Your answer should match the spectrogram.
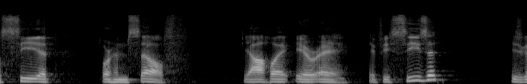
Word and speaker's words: Yireh: Genesis 22:14, Abraham called the name of that place, the Lord will provide, Yahweh Yireh. Or we would say Jehovah Jireh with our English J pronunciation.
